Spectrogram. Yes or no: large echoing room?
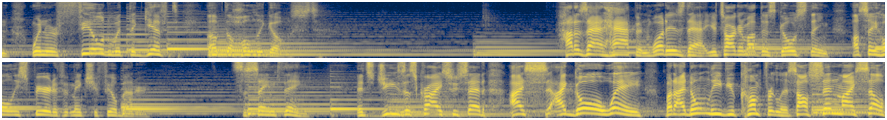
yes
